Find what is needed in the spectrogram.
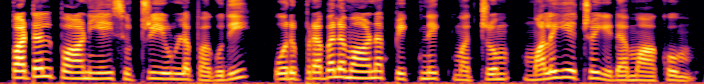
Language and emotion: Tamil, neutral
